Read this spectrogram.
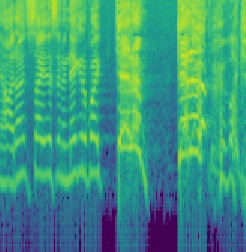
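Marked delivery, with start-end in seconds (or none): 1.5-3.1 put-on pitched-up, drawn-out cheering yell. Retelling parents on the sideline losing it: imitating parents yelling from sideline. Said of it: "parents on the sideline that are losing it".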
